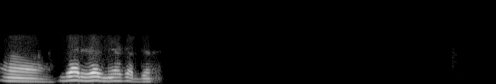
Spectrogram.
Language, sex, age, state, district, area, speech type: Dogri, female, 45-60, Jammu and Kashmir, Reasi, rural, conversation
